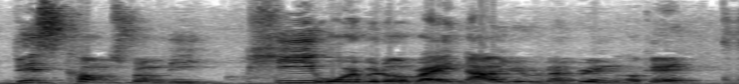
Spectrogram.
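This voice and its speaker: A man with a Pakistani accent and a high pitch, at a moderate pace, amid noticeable background noise and audible room echo. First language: Urdu. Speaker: MCAT tutor. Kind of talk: lecture. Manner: casual, stumbling over words. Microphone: no microphone.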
